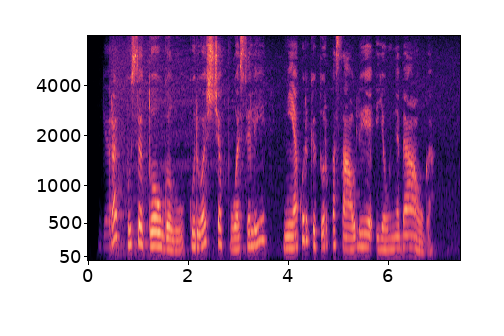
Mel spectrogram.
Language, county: Lithuanian, Klaipėda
